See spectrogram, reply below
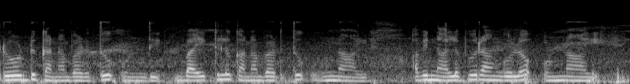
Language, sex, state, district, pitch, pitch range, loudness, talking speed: Telugu, female, Telangana, Hyderabad, 185 Hz, 175-205 Hz, -15 LUFS, 95 wpm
